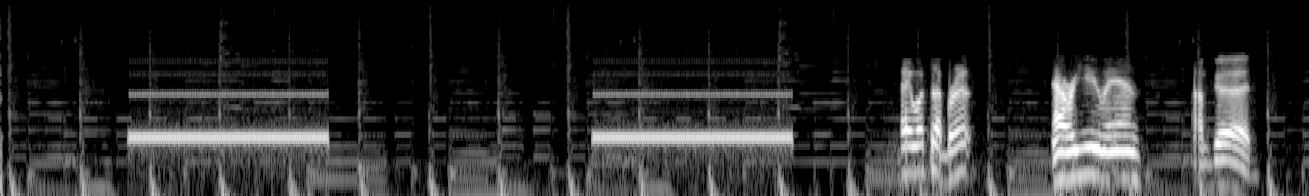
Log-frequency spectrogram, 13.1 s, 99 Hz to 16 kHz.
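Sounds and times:
phone line ringing as a call is placed: 1.3s - 3.3s, 5.9s - 8.0s
speech: 9.0s - 9.8s, 10.5s - 12.6s.

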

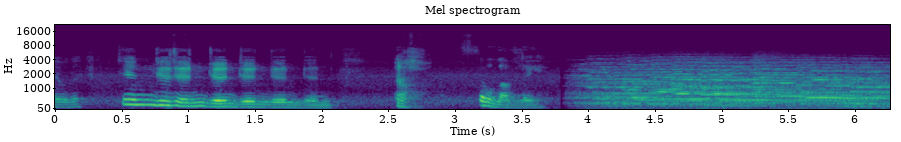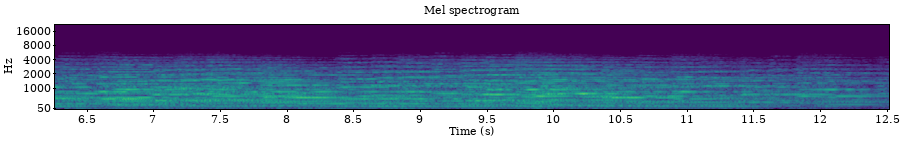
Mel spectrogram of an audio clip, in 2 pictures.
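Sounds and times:
speech: 0.0s - 3.8s
church bells pealing: 3.8s - 12.5s.

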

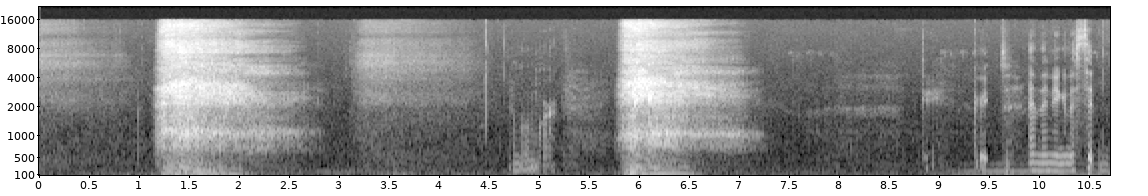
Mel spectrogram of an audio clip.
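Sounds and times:
forceful lion's breath exhalation during yoga: 0.0s - 4.4s, 5.4s - 7.3s
speech: 4.8s - 5.9s, 9.4s - 10.6s.

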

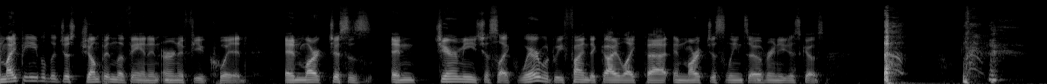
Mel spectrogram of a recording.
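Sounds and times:
speech: 0.0s - 9.0s, 9.6s - 10.1s
man coughing: 8.8s - 10.2s.

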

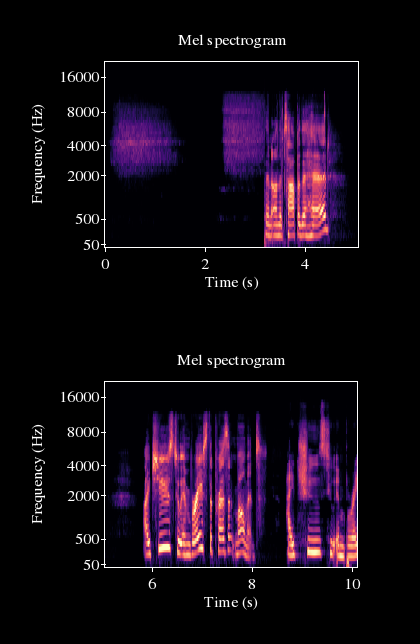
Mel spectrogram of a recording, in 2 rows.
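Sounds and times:
slow soft deep breath: 0.0s - 1.7s, 2.3s - 3.2s, 4.5s - 5.8s
speech: 3.2s - 4.6s, 5.8s - 10.0s.

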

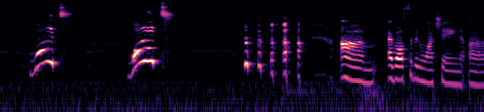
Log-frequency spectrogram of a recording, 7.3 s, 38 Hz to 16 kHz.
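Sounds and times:
faint hum: 0.0s - 7.2s
large black cat meowing: 1.3s - 2.0s, 2.8s - 3.7s
speech: 5.4s - 7.2s.

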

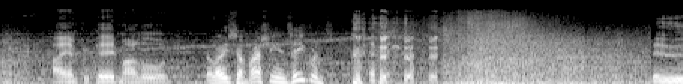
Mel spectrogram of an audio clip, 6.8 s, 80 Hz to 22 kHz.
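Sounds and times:
speech: 0.5s - 4.7s, 6.5s - 6.8s
laughter: 3.5s - 4.5s
big bomb explosion: 4.2s - 6.5s.

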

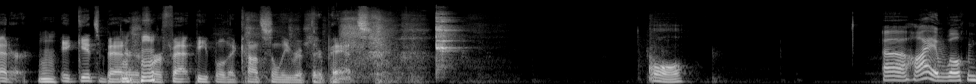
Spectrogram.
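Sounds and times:
speech: 0.0s - 4.1s, 6.5s - 6.9s, 8.8s - 9.7s
glasses clinking in a toast: 4.4s - 4.8s.

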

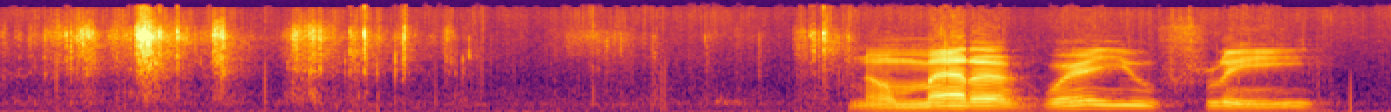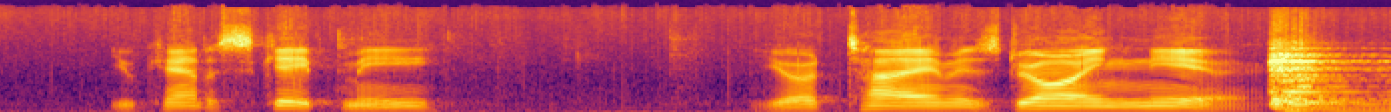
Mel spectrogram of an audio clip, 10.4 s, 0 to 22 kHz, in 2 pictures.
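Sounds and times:
paper envelope being torn open: 0.0s - 3.3s
speech: 3.2s - 7.0s, 8.0s - 10.3s.

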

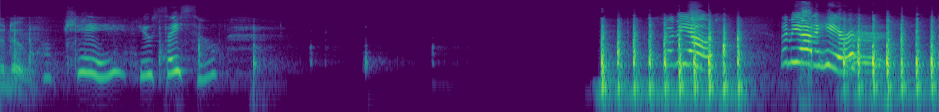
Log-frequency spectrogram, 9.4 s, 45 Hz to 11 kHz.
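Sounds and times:
speech: 0.0s - 2.4s, 8.1s - 8.9s
faint knocks on a door: 6.0s - 7.6s, 8.3s - 9.3s
person shouting: 8.3s - 9.0s.

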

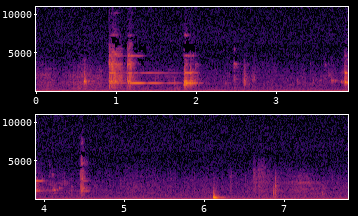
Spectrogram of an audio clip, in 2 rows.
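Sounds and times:
whisky glasses clinking together: 0.9s - 2.7s, 3.8s - 4.6s.

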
